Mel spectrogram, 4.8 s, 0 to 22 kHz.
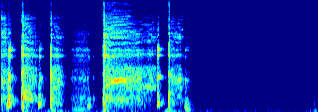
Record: {"cough_length": "4.8 s", "cough_amplitude": 5550, "cough_signal_mean_std_ratio": 0.44, "survey_phase": "beta (2021-08-13 to 2022-03-07)", "age": "45-64", "gender": "Male", "wearing_mask": "No", "symptom_cough_any": true, "symptom_runny_or_blocked_nose": true, "symptom_shortness_of_breath": true, "symptom_diarrhoea": true, "symptom_fatigue": true, "symptom_headache": true, "symptom_onset": "4 days", "smoker_status": "Ex-smoker", "respiratory_condition_asthma": false, "respiratory_condition_other": false, "recruitment_source": "Test and Trace", "submission_delay": "2 days", "covid_test_result": "Positive", "covid_test_method": "RT-qPCR", "covid_ct_value": 24.1, "covid_ct_gene": "ORF1ab gene"}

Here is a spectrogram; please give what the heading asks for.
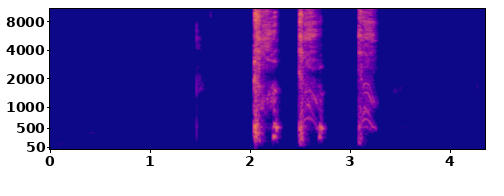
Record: {"three_cough_length": "4.4 s", "three_cough_amplitude": 32768, "three_cough_signal_mean_std_ratio": 0.22, "survey_phase": "alpha (2021-03-01 to 2021-08-12)", "age": "18-44", "gender": "Female", "wearing_mask": "No", "symptom_cough_any": true, "symptom_fatigue": true, "symptom_change_to_sense_of_smell_or_taste": true, "symptom_loss_of_taste": true, "symptom_onset": "3 days", "smoker_status": "Never smoked", "respiratory_condition_asthma": false, "respiratory_condition_other": false, "recruitment_source": "Test and Trace", "submission_delay": "2 days", "covid_test_result": "Positive", "covid_test_method": "RT-qPCR", "covid_ct_value": 19.6, "covid_ct_gene": "S gene", "covid_ct_mean": 20.9, "covid_viral_load": "140000 copies/ml", "covid_viral_load_category": "Low viral load (10K-1M copies/ml)"}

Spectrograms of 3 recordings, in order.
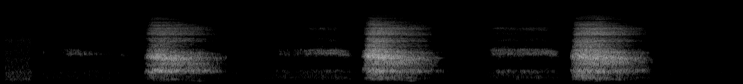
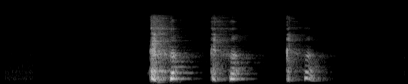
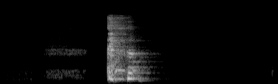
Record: {"exhalation_length": "7.4 s", "exhalation_amplitude": 7031, "exhalation_signal_mean_std_ratio": 0.43, "three_cough_length": "4.1 s", "three_cough_amplitude": 21203, "three_cough_signal_mean_std_ratio": 0.28, "cough_length": "2.8 s", "cough_amplitude": 21760, "cough_signal_mean_std_ratio": 0.25, "survey_phase": "beta (2021-08-13 to 2022-03-07)", "age": "65+", "gender": "Female", "wearing_mask": "No", "symptom_none": true, "smoker_status": "Ex-smoker", "respiratory_condition_asthma": true, "respiratory_condition_other": false, "recruitment_source": "REACT", "submission_delay": "2 days", "covid_test_result": "Negative", "covid_test_method": "RT-qPCR"}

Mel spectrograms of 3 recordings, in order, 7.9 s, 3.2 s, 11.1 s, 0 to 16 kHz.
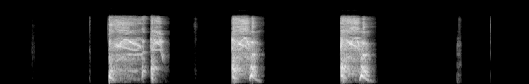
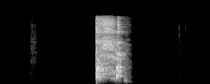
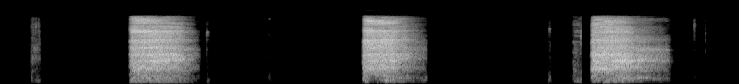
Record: {"three_cough_length": "7.9 s", "three_cough_amplitude": 29209, "three_cough_signal_mean_std_ratio": 0.35, "cough_length": "3.2 s", "cough_amplitude": 32333, "cough_signal_mean_std_ratio": 0.28, "exhalation_length": "11.1 s", "exhalation_amplitude": 18828, "exhalation_signal_mean_std_ratio": 0.38, "survey_phase": "alpha (2021-03-01 to 2021-08-12)", "age": "18-44", "gender": "Male", "wearing_mask": "No", "symptom_cough_any": true, "symptom_shortness_of_breath": true, "symptom_diarrhoea": true, "symptom_fatigue": true, "symptom_fever_high_temperature": true, "symptom_headache": true, "symptom_change_to_sense_of_smell_or_taste": true, "symptom_loss_of_taste": true, "symptom_onset": "2 days", "smoker_status": "Never smoked", "respiratory_condition_asthma": false, "respiratory_condition_other": false, "recruitment_source": "Test and Trace", "submission_delay": "1 day", "covid_test_result": "Positive", "covid_test_method": "RT-qPCR", "covid_ct_value": 25.2, "covid_ct_gene": "N gene"}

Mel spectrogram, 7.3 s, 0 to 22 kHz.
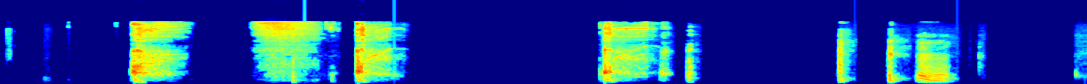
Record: {"exhalation_length": "7.3 s", "exhalation_amplitude": 32450, "exhalation_signal_mean_std_ratio": 0.27, "survey_phase": "beta (2021-08-13 to 2022-03-07)", "age": "45-64", "gender": "Female", "wearing_mask": "No", "symptom_runny_or_blocked_nose": true, "smoker_status": "Ex-smoker", "respiratory_condition_asthma": false, "respiratory_condition_other": false, "recruitment_source": "Test and Trace", "submission_delay": "3 days", "covid_test_result": "Positive", "covid_test_method": "ePCR"}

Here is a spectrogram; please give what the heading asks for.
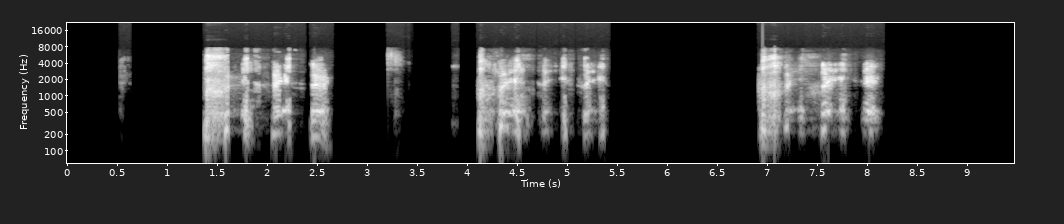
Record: {"three_cough_length": "9.5 s", "three_cough_amplitude": 32767, "three_cough_signal_mean_std_ratio": 0.34, "survey_phase": "alpha (2021-03-01 to 2021-08-12)", "age": "18-44", "gender": "Male", "wearing_mask": "No", "symptom_cough_any": true, "symptom_new_continuous_cough": true, "symptom_shortness_of_breath": true, "symptom_abdominal_pain": true, "symptom_diarrhoea": true, "symptom_fatigue": true, "symptom_fever_high_temperature": true, "symptom_headache": true, "symptom_change_to_sense_of_smell_or_taste": true, "symptom_loss_of_taste": true, "smoker_status": "Current smoker (11 or more cigarettes per day)", "respiratory_condition_asthma": false, "respiratory_condition_other": false, "recruitment_source": "Test and Trace", "submission_delay": "1 day", "covid_test_result": "Positive", "covid_test_method": "RT-qPCR", "covid_ct_value": 20.6, "covid_ct_gene": "ORF1ab gene", "covid_ct_mean": 21.3, "covid_viral_load": "100000 copies/ml", "covid_viral_load_category": "Low viral load (10K-1M copies/ml)"}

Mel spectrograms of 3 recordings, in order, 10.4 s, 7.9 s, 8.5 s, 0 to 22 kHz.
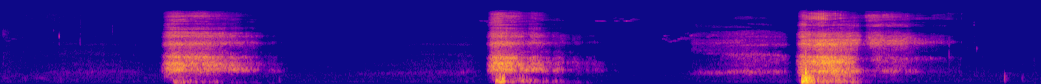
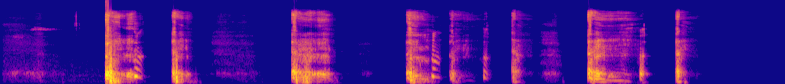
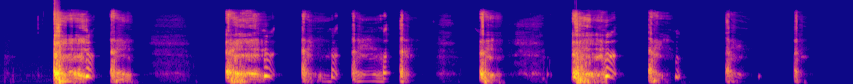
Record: {"exhalation_length": "10.4 s", "exhalation_amplitude": 32768, "exhalation_signal_mean_std_ratio": 0.32, "three_cough_length": "7.9 s", "three_cough_amplitude": 32768, "three_cough_signal_mean_std_ratio": 0.27, "cough_length": "8.5 s", "cough_amplitude": 32768, "cough_signal_mean_std_ratio": 0.31, "survey_phase": "alpha (2021-03-01 to 2021-08-12)", "age": "45-64", "gender": "Female", "wearing_mask": "No", "symptom_cough_any": true, "symptom_diarrhoea": true, "symptom_fatigue": true, "symptom_loss_of_taste": true, "symptom_onset": "4 days", "smoker_status": "Never smoked", "respiratory_condition_asthma": false, "respiratory_condition_other": false, "recruitment_source": "Test and Trace", "submission_delay": "1 day", "covid_test_result": "Positive", "covid_test_method": "RT-qPCR", "covid_ct_value": 16.8, "covid_ct_gene": "ORF1ab gene", "covid_ct_mean": 17.3, "covid_viral_load": "2100000 copies/ml", "covid_viral_load_category": "High viral load (>1M copies/ml)"}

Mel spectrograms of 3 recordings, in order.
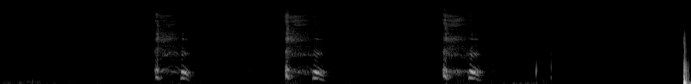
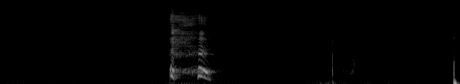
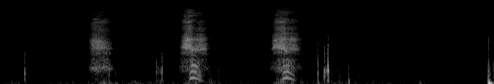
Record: {"three_cough_length": "6.9 s", "three_cough_amplitude": 22282, "three_cough_signal_mean_std_ratio": 0.15, "cough_length": "4.6 s", "cough_amplitude": 2762, "cough_signal_mean_std_ratio": 0.26, "exhalation_length": "4.9 s", "exhalation_amplitude": 6683, "exhalation_signal_mean_std_ratio": 0.31, "survey_phase": "alpha (2021-03-01 to 2021-08-12)", "age": "45-64", "gender": "Female", "wearing_mask": "No", "symptom_cough_any": true, "symptom_shortness_of_breath": true, "symptom_fatigue": true, "symptom_headache": true, "symptom_onset": "4 days", "smoker_status": "Ex-smoker", "respiratory_condition_asthma": false, "respiratory_condition_other": false, "recruitment_source": "Test and Trace", "submission_delay": "2 days", "covid_test_result": "Positive", "covid_test_method": "RT-qPCR", "covid_ct_value": 27.8, "covid_ct_gene": "ORF1ab gene", "covid_ct_mean": 28.5, "covid_viral_load": "460 copies/ml", "covid_viral_load_category": "Minimal viral load (< 10K copies/ml)"}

